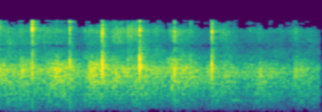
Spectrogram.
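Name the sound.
audience applause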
